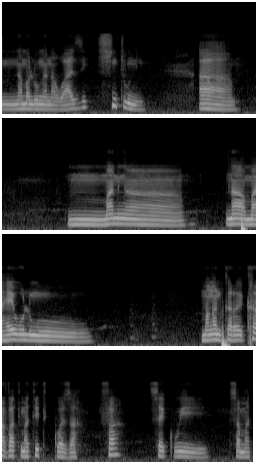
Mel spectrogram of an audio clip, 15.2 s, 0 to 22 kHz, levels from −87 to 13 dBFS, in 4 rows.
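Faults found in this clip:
Nellymoser compression, throughout, 0 to end. Rough, hissy halo around speech with a smeared, underwater quality; codec damage plainly audible. Nothing above 7.7 kHz. Likely cause: Nellymoser Asao, Flash-era mic codec coding fixed blocks at a set bit depth per sample. Bands too weak to earn bits are replaced with noise, hence the hiss and smear. Band limit and texture fit a rate around 32 kbps.

Phantom power thump, 7.40 to 7.46 s, decays in about 14 ms, and 10.92 to 11.00 s, decays in about 18 ms. Two short thumps on the live input. Probable component: mic supply or phantom switching. A supply step on or off passes through the input coupling capacitors as a transient, dying away within tens of milliseconds here.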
